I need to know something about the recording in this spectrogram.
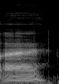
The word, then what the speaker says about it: Guy: Let's say good morning to Guy. If you're new here, Guy is short for guidance, but pronounced like Guy Savoy because why not?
